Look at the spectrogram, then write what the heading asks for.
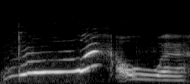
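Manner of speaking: very high, loud, drawn-out wow; amazed wow. Real, not acted. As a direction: squeal a long wow in awe. First look at new palette.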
